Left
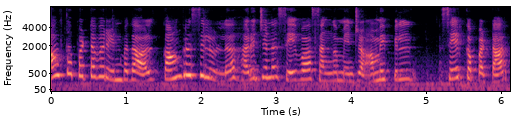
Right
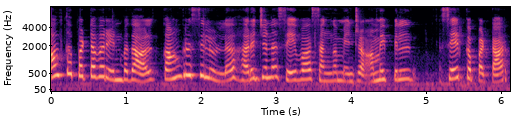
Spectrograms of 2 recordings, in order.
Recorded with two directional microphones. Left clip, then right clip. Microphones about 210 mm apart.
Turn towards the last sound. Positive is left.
turn(degrees=-20)  # may be behind; listen again after turning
